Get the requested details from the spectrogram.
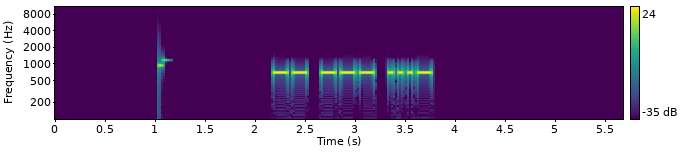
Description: Morse code, heard as a keyed tone, about 25 wpm, 700 Hz. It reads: MOV
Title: USA Call Sign Postfixes - 3 Letters 25wpm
